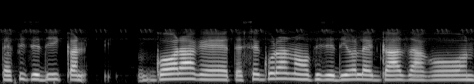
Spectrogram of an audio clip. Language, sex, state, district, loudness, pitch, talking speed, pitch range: Chakma, female, Tripura, Unakoti, -17 LUFS, 220 Hz, 150 wpm, 210-235 Hz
